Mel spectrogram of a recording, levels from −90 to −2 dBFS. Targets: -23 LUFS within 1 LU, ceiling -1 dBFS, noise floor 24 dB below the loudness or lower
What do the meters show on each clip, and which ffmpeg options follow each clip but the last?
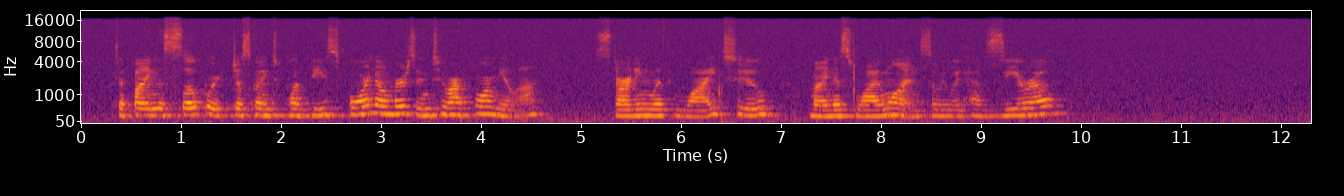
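noise floor -44 dBFS; noise floor target -52 dBFS; loudness -28.0 LUFS; peak -11.0 dBFS; loudness target -23.0 LUFS
-> -af "afftdn=nr=8:nf=-44"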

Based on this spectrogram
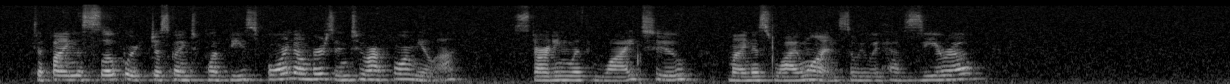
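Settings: noise floor -50 dBFS; noise floor target -52 dBFS
-> -af "afftdn=nr=6:nf=-50"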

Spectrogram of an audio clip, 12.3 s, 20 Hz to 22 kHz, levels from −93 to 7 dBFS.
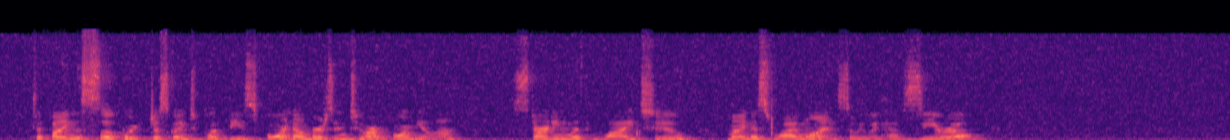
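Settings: noise floor -55 dBFS; loudness -28.0 LUFS; peak -11.0 dBFS; loudness target -23.0 LUFS
-> -af "volume=5dB"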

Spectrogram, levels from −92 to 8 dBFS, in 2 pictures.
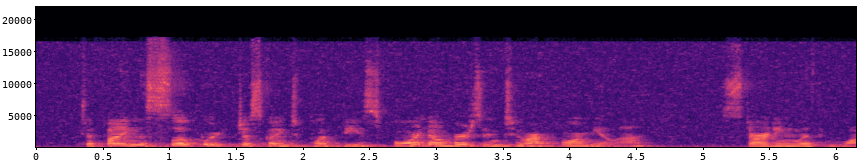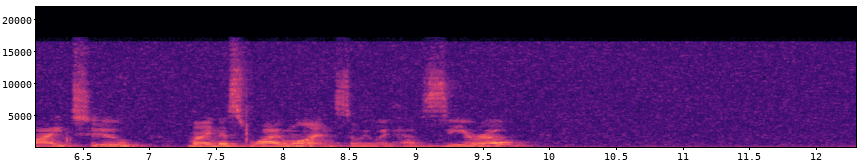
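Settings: loudness -23.0 LUFS; peak -6.0 dBFS; noise floor -50 dBFS

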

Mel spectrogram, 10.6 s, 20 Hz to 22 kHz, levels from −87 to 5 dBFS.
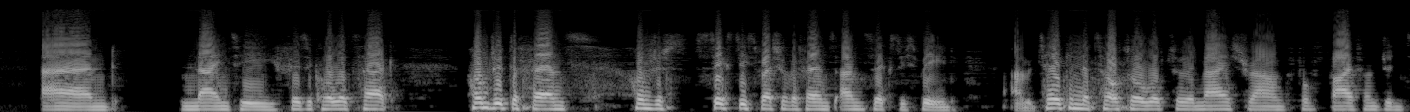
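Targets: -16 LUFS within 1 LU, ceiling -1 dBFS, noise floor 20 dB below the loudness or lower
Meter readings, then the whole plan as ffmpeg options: loudness -25.0 LUFS; peak -15.0 dBFS; loudness target -16.0 LUFS
-> -af "volume=9dB"

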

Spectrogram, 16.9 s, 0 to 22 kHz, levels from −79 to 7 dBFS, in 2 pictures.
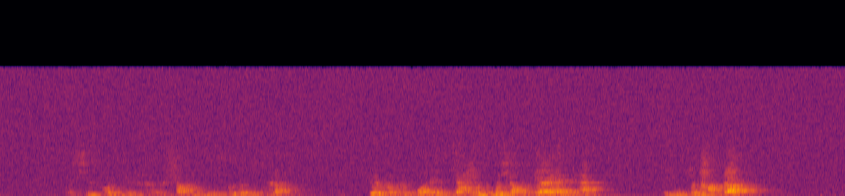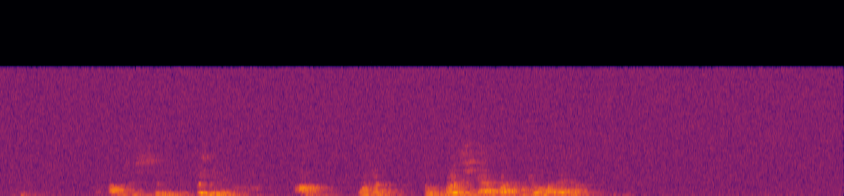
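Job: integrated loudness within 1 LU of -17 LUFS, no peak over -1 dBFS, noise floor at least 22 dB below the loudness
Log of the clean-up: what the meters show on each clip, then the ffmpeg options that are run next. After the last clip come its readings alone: noise floor -35 dBFS; noise floor target -48 dBFS; loudness -25.5 LUFS; peak -5.0 dBFS; loudness target -17.0 LUFS
-> -af "afftdn=nr=13:nf=-35"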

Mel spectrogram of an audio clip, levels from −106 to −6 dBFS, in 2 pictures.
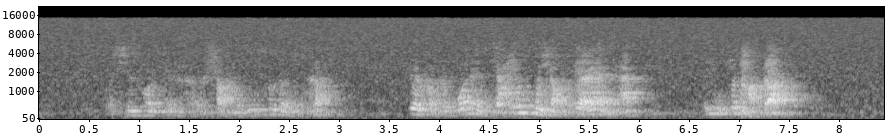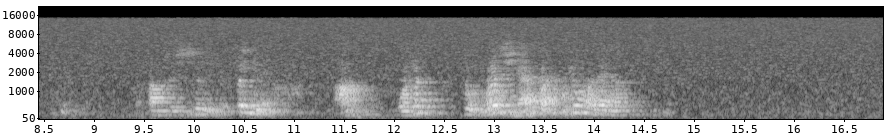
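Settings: noise floor -44 dBFS; noise floor target -47 dBFS
-> -af "afftdn=nr=6:nf=-44"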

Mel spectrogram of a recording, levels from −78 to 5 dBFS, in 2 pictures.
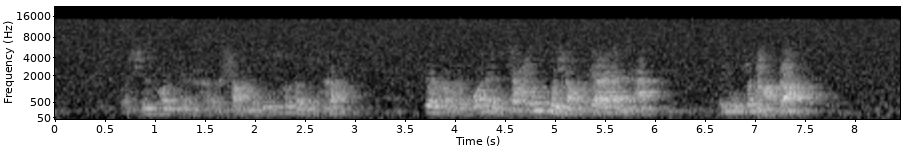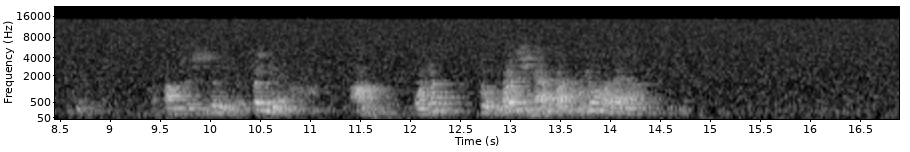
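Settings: noise floor -47 dBFS; loudness -24.5 LUFS; peak -5.0 dBFS; loudness target -17.0 LUFS
-> -af "volume=7.5dB,alimiter=limit=-1dB:level=0:latency=1"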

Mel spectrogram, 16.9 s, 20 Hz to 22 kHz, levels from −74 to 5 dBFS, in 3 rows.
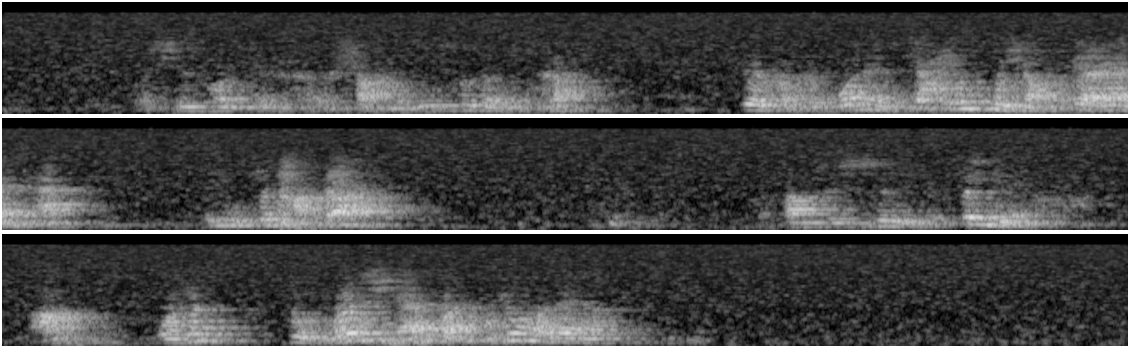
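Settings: loudness -17.5 LUFS; peak -1.0 dBFS; noise floor -40 dBFS

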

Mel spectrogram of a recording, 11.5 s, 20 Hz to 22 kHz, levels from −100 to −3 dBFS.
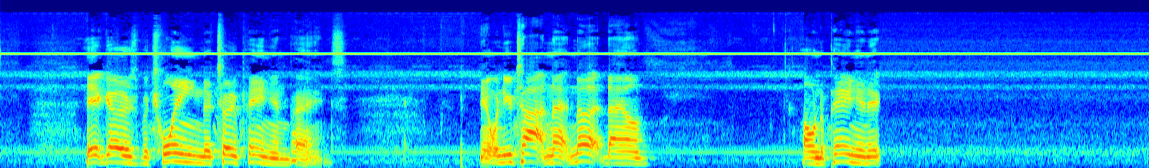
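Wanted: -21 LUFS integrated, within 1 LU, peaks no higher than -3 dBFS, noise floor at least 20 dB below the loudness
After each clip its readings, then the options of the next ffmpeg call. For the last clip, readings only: steady tone 5900 Hz; tone level -40 dBFS; loudness -30.0 LUFS; peak -13.0 dBFS; loudness target -21.0 LUFS
-> -af "bandreject=f=5.9k:w=30"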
